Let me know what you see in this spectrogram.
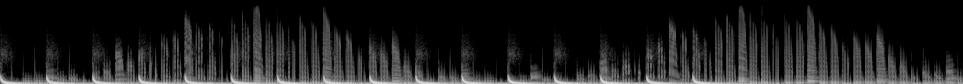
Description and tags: Synth Arpeggio Loop 19 - 130 bpm
Synth Arpeggio 01
Arpeggio Loop.
Created using my own VSTi plug-ins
